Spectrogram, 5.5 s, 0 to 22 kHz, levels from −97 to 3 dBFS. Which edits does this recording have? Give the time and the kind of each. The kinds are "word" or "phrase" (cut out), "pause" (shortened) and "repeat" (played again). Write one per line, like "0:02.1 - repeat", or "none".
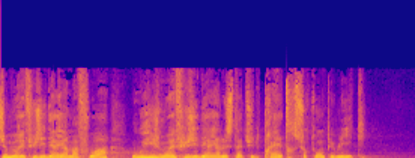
none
